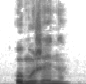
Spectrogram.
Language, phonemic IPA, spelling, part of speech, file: French, /ɔ.mɔ.ʒɛn/, homogène, adjective, LL-Q150 (fra)-homogène.wav
- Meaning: homogeneous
